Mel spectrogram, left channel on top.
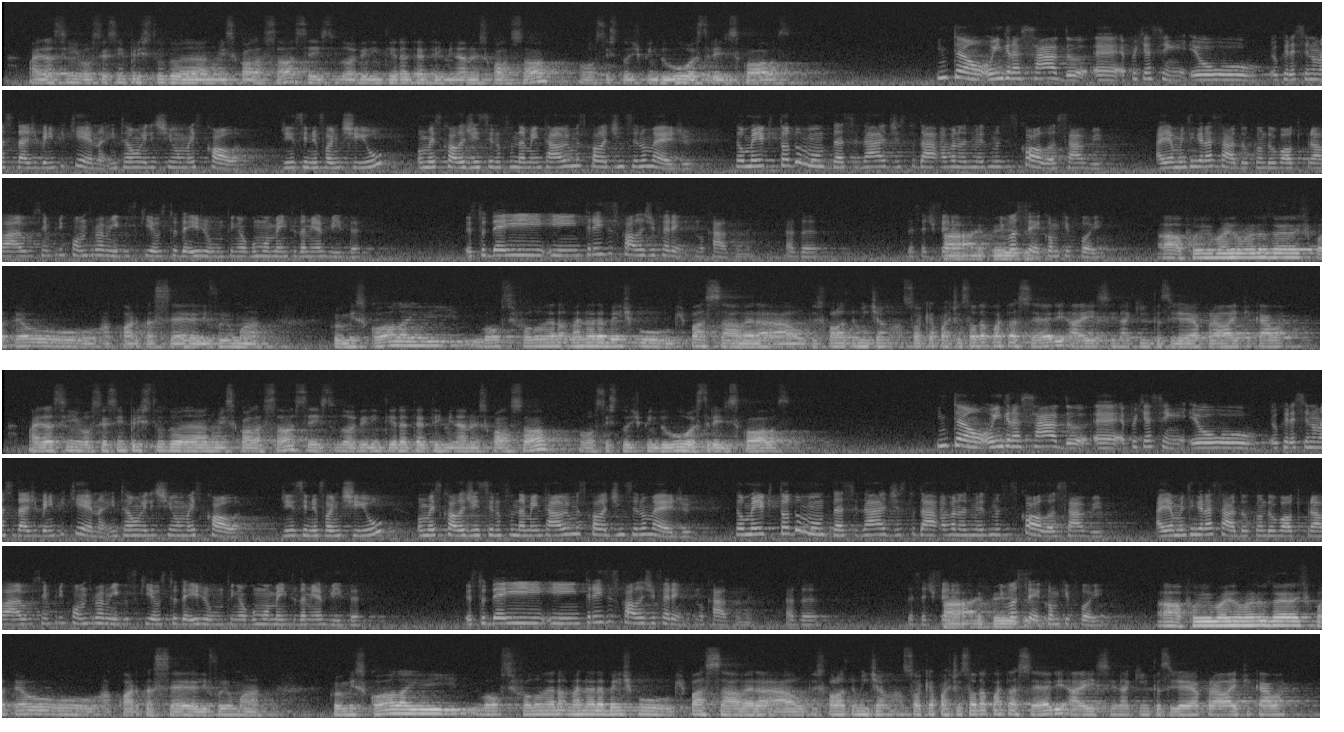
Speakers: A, on the right (about 25°); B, in the centre.
A: mas assim, você sempre estudou na- numa escola só? Você estudou a vida inteira até terminar numa escola só? Ou você estudou, tipo, em duas, três escolas?
B: Então, o engraçado é, é porque assim, eu, eu cresci numa cidade bem pequena, então eles tinham uma escola de ensino infantil, uma escola de ensino fundamental e uma escola de ensino médio. Então, meio que todo mundo da cidade estudava nas mesmas escolas, sabe? Aí é muito engraçado, quando eu volto pra lá, eu sempre encontro amigos que eu estudei junto em algum momento da minha vida. Eu estudei em três escolas diferentes, no caso, né? Por causa dessa diferença.
A: Ah, entendi.
B: E você, como que foi?
A: Ah, foi mais ou menos, era tipo até o, o- a quarta série ali foi uma foi uma escola e igual você falou, não era, mas não era bem tipo o que passava, era a outra escola também tinha, só que a partir só da quarta série, aí se na quinta você já ia pra lá e ficava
